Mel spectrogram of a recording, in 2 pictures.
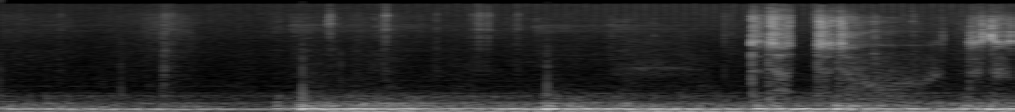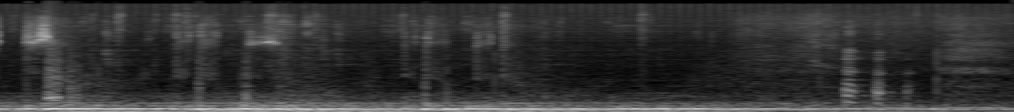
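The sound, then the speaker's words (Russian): A recorded train sound effect: a train rumbles in after a quiet start, with a steady deep droning hum and scattered metallic clicks and rattles on top, fairly loud throughout. “О, сейчас будет поезд.”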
